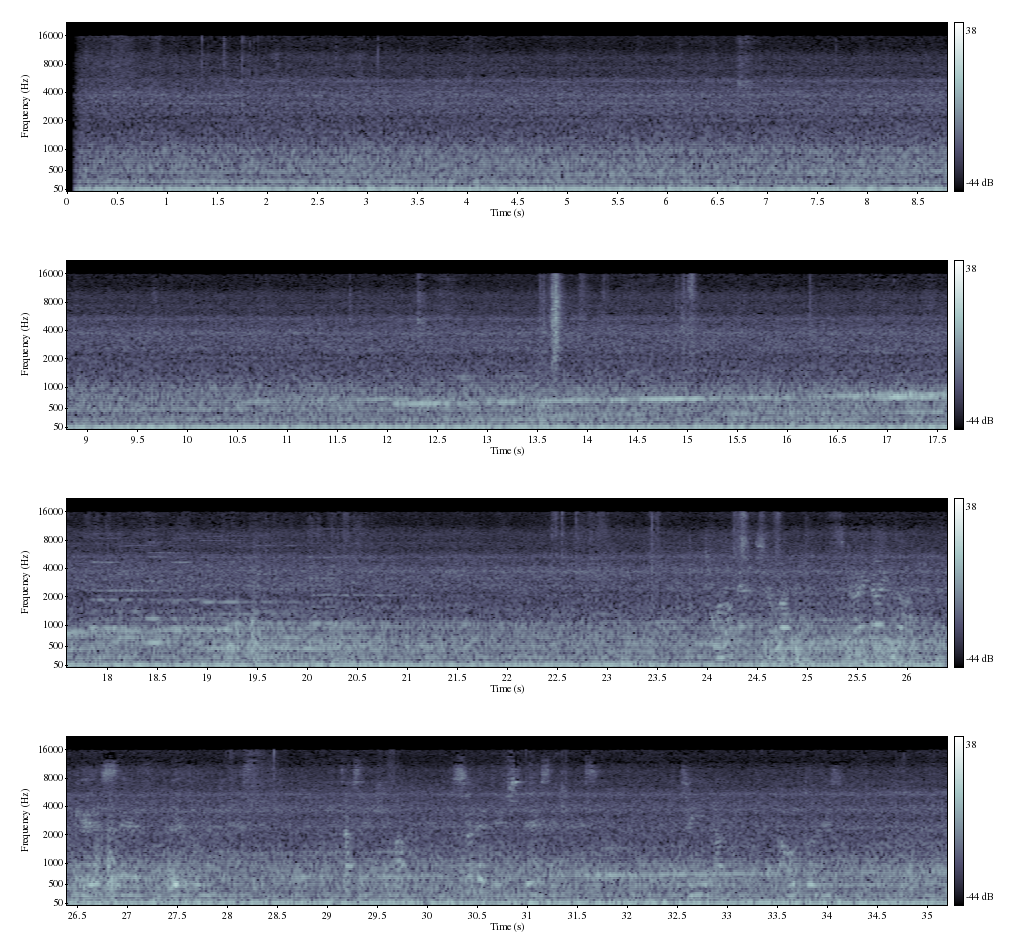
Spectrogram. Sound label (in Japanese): 京成本線鎌ヶ谷西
